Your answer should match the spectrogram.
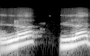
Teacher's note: ल ल जो है दंत इसका भी उच्चारण स्थान दंत ही होता है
